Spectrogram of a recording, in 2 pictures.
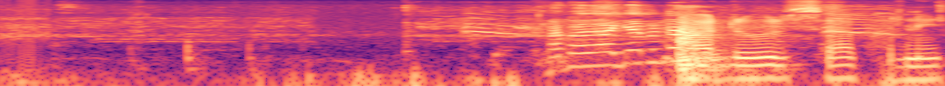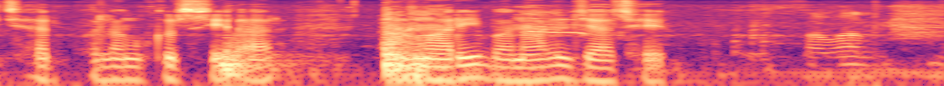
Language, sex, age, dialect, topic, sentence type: Magahi, male, 18-24, Northeastern/Surjapuri, agriculture, statement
